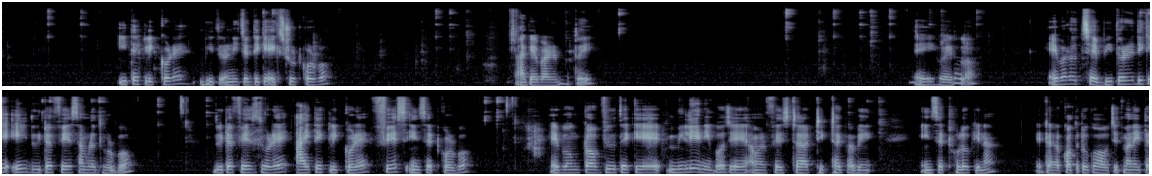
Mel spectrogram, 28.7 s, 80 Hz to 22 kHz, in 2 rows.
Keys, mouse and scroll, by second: 5.5-6.6 middle drag, 7.8 click, 10.2 scroll down 2, 10.5-11.9 shift+middle drag, 12.3-14.3 middle drag, 14.3 click, 14.9 click, 15.5 click, 15.9-16.3 scroll down 1, 16.3 middle click, 21.3 KP_7, 23.0 shift+middle click, 23.6-24.0 scroll up 2, 24.0 shift+middle click, 24.5-25.0 scroll up 2, 25.0-26.5 shift+middle drag, 26.5 s.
